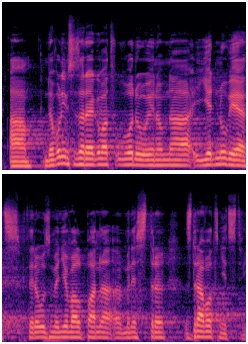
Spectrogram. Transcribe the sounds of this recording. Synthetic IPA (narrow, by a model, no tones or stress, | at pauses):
ʔʔadovo̞liːmsɪzaɾɛaɡo̞vat̪fuːvo̞dujɛno̞mnajɛdnuvjɛt͡skt̪ɛɾo̞wzmɪɲo̞valpanmɪnɪst̪ɾ | zd̪ɾavo̞t̪ɲɪt͡st̪vi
